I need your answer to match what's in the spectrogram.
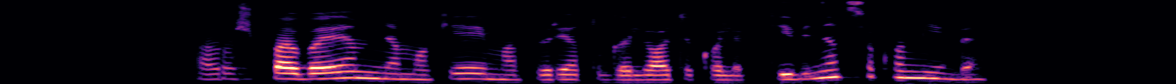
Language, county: Lithuanian, Vilnius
